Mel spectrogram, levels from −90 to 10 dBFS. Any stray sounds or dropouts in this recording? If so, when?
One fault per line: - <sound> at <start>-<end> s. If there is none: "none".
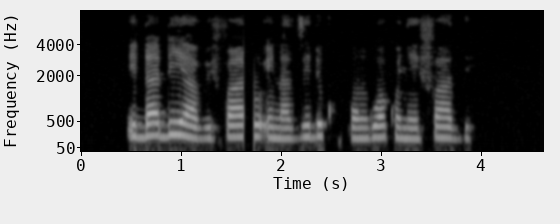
- dropout at 1.6-1.7 s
